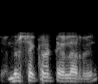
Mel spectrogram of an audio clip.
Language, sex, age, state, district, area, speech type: Kannada, male, 18-30, Karnataka, Gulbarga, urban, conversation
